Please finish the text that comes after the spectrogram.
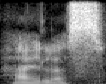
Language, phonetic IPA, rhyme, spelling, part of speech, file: German, [ˈhaɪ̯lɐs], -aɪ̯lɐs, Heilers, noun, De-Heilers.ogg
- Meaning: genitive of Heiler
